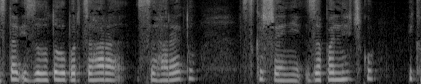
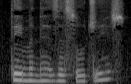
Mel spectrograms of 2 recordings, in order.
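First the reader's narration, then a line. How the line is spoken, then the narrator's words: Hoarse, stern question. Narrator (Ukrainian): спитав Бойлен хрипким, суворим тоном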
